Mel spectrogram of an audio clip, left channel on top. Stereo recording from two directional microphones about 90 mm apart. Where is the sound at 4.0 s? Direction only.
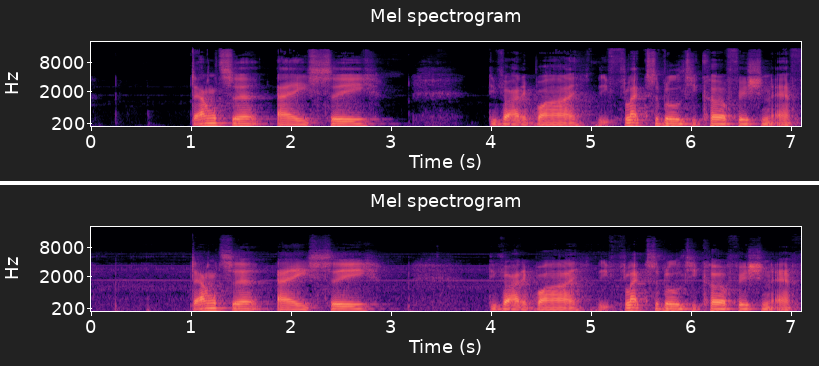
30° left (ahead or behind).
